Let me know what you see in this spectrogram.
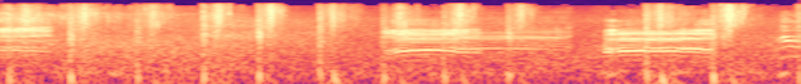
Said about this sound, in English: Oh, he didn't like that. It made some unhappy sheep sound. I think it did.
